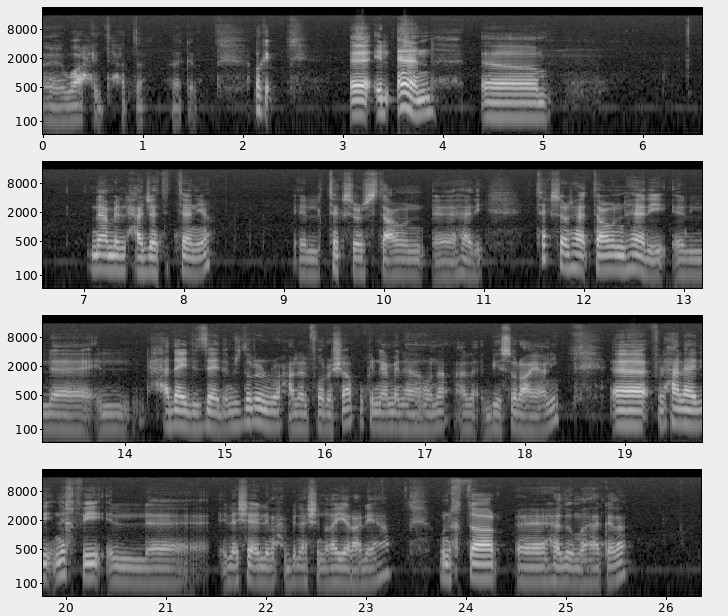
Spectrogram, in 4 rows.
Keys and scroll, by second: 0.4 Return, 20.3 ctrl+BackSpace.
